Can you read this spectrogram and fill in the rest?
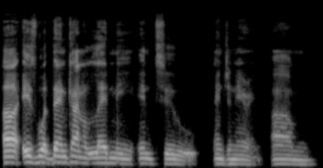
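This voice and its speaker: A young man from Mexico, a guest mix engineer, telling his story in a relaxed, animated way, full of fillers and acted-out quotes. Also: mid-range voice, measured pace, dry recording, studio quality. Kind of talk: casual interview chat.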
